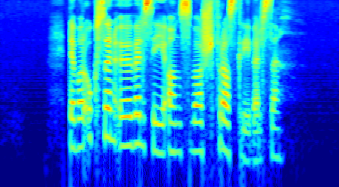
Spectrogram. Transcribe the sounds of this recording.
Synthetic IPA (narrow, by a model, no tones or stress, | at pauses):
d̪̥eːʋɑːɾʔɔksɔeːnʔøːʋəlsɪʔɑnsʋɑːʃfɾɑːskɾiːʋəlsə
